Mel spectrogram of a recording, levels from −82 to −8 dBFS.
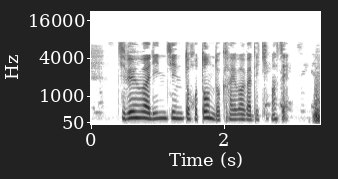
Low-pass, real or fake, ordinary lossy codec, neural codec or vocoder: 7.2 kHz; real; MP3, 64 kbps; none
